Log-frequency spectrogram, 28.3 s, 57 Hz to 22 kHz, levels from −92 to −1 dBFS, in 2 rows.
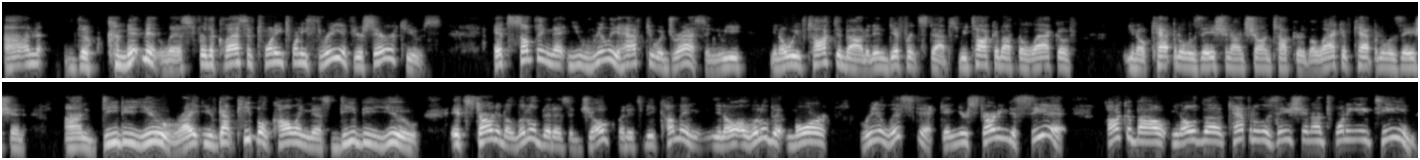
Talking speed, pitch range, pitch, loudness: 185 wpm, 145-225 Hz, 180 Hz, -24 LUFS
